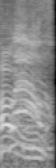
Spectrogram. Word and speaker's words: Hove: Pronounce Hove, H-O-V-E. Why is Love pronounced Love?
